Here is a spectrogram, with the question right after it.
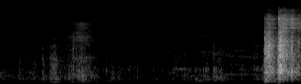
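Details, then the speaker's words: A one-year-old foster baby girl cries in the background because she did not want to lie down for her nap: faint, whiny infant wails ending in a louder, sharper burst of crying. "and you actually can hear you might be able to hear the baby crying right now she is okay she did not want to lay down for her nap even though it is time so that's what you hear in the background"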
